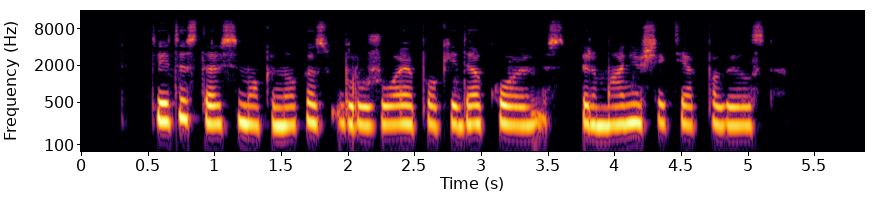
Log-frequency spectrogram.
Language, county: Lithuanian, Alytus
